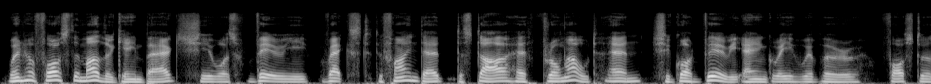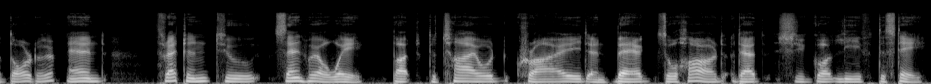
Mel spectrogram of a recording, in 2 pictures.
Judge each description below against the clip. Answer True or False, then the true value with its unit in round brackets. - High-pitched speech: False (135 Hz)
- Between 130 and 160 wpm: True (150 wpm)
